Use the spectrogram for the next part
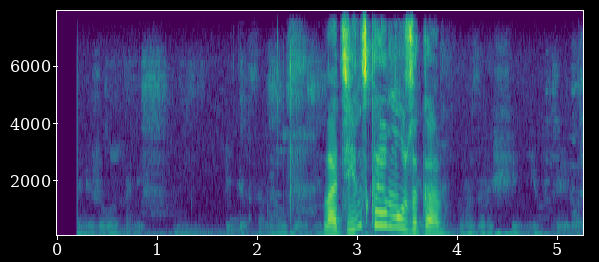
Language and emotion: Russian, positive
